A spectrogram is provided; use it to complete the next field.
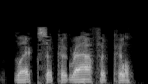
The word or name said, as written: lexicographical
